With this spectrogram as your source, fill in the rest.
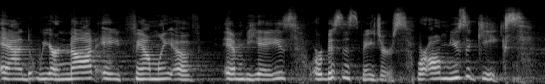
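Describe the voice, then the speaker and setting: Over noticeable background noise, a woman with an American accent speaks in an animated tone at a high pitch and moderate pace, with hardly any pauses. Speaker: family music store owner, business panelist. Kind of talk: panel presentation.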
